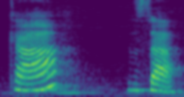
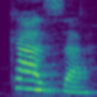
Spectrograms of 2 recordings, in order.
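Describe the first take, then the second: First: "Casa" split as ca, za with a pause between; syllable by syllable. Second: Said in the usual way. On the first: Shown as a demonstration. Teacher showing how to separate casa, syllable by syllable. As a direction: say "Casa" slowly, one syllable at a time. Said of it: "eu falo devagar". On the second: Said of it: "separar a palavra casa".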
